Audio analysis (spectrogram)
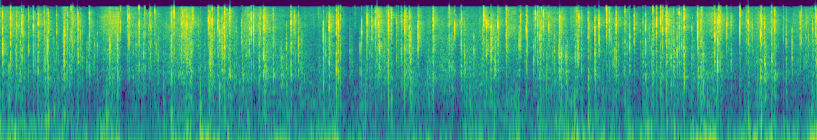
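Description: Gloved hands bend and crinkle a clear, hollow inflated plastic air column cushion wrap close in front of the microphones. A dense, continuous stream of bright crinkling and crackling runs throughout at a steady level, with a low rumble underneath.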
